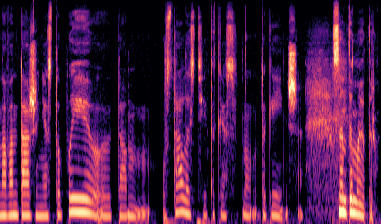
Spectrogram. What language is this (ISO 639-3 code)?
ukr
